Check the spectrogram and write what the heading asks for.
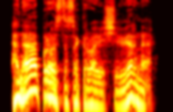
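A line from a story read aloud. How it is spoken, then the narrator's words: Sighing mutter. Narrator (Russian): Со вздохом пробормотал Драсти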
